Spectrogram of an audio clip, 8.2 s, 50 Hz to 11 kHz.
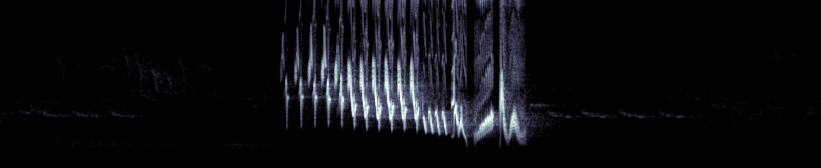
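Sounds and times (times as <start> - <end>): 
common chaffinch Fringilla coelebs singing: 2.8 - 5.5.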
